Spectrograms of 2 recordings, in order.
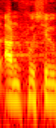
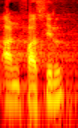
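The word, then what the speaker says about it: أَنْفَسِ: anut bacaan saya saja di sini ditulis anfusil kutub kalau saya baca anfasil kutub karena maknanya kitab ter baik Kalau kitab terbaik bacanya bukan anfus tapi apa anfas ya nanti kamu debat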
